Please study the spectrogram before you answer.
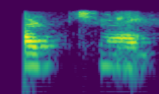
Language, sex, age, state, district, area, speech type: Sindhi, female, 18-30, Uttar Pradesh, Lucknow, urban, conversation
